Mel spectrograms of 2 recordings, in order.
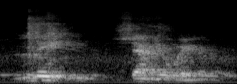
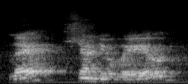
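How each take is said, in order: First: The prefix has a clear 'i' vowel. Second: The prefix has a short murmured 'e' vowel. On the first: The speaker calls it right. "The Shawa under le is changed to a Harik" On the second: The speaker calls it wrong. "two Shawas cannot stand together"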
